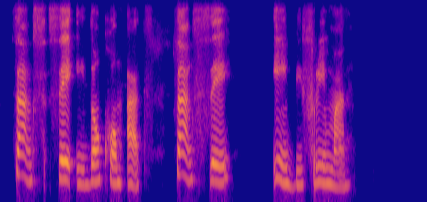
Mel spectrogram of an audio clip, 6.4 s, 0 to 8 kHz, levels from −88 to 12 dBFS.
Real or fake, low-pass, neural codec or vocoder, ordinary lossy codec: real; 7.2 kHz; none; Opus, 16 kbps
